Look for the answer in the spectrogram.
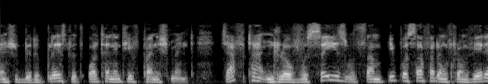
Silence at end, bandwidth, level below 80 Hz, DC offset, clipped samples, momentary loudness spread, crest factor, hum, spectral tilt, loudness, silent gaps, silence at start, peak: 0 s; 7.6 kHz; -58 dBFS; under 0.1%; under 0.1%; 7 LU; 16 dB; none; -3 dB/octave; -20 LUFS; none; 0 s; -4 dBFS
